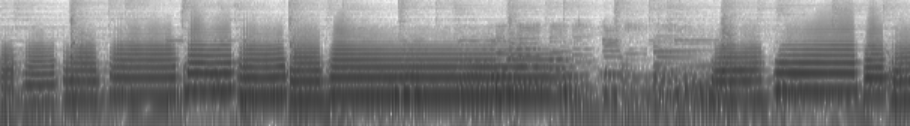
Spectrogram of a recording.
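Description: Jazz horn section of tenor saxophone, trumpet and trombone playing a line together over piano, guitar, bass and drums, moving through quick notes with one long held note in the middle.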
